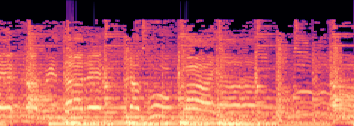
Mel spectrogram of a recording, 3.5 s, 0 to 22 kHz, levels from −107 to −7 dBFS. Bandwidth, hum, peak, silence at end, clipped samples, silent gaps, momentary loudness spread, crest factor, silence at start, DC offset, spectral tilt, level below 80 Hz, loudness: 12 kHz; none; 0 dBFS; 0 s; under 0.1%; none; 8 LU; 12 dB; 0 s; under 0.1%; -5.5 dB/octave; -20 dBFS; -12 LUFS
